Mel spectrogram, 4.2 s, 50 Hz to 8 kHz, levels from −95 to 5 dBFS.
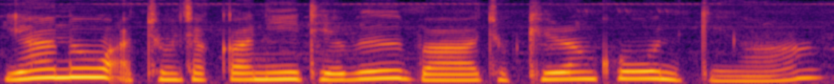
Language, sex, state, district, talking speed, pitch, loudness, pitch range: Garo, female, Meghalaya, West Garo Hills, 85 wpm, 230 Hz, -13 LUFS, 210-255 Hz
